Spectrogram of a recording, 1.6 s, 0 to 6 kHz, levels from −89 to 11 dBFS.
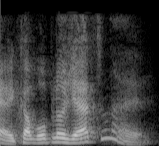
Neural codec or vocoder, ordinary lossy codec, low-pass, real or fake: codec, 16 kHz, 0.5 kbps, X-Codec, WavLM features, trained on Multilingual LibriSpeech; AAC, 24 kbps; 5.4 kHz; fake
